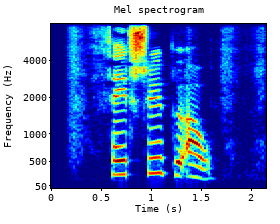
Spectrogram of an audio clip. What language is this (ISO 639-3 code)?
isl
